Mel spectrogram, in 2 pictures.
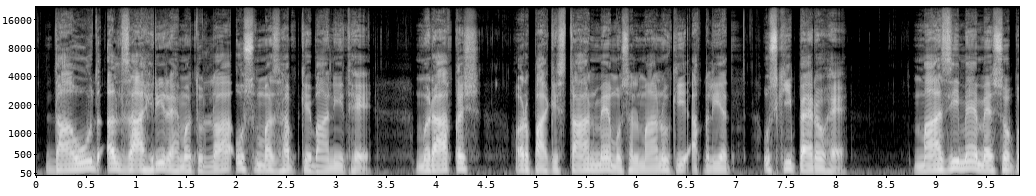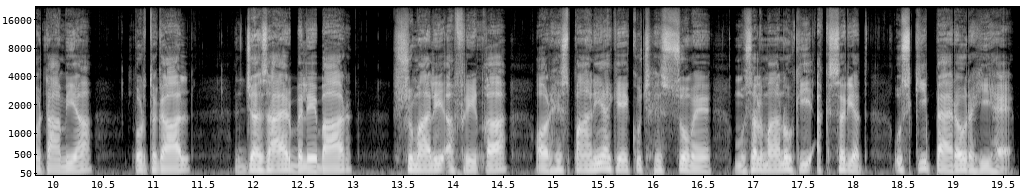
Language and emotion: Urdu, neutral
